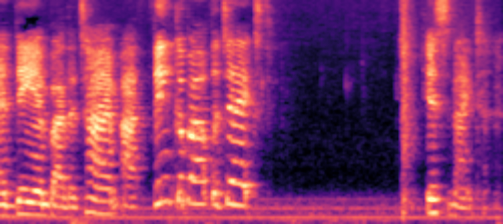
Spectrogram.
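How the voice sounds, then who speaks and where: A woman speaks at a fairly slow pace. Noticeable background noise runs under her voice. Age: 40s. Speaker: vlogger with ADHD. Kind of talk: personal talk to camera. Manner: hesitant, many fillers.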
